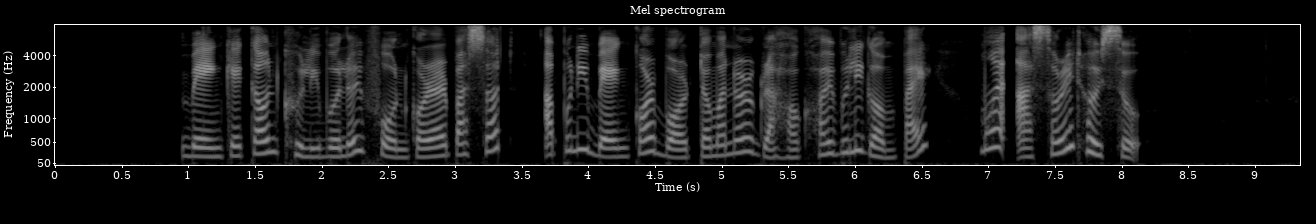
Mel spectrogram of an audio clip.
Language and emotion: Assamese, surprised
